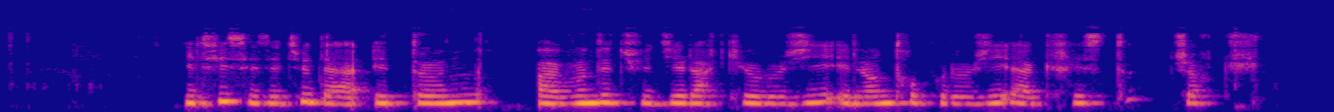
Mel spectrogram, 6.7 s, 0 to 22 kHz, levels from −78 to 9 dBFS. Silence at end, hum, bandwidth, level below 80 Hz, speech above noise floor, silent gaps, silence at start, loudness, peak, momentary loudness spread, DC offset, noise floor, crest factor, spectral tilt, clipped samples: 0.4 s; none; 7.6 kHz; -70 dBFS; 45 dB; none; 0.9 s; -22 LUFS; -6 dBFS; 15 LU; under 0.1%; -66 dBFS; 16 dB; -5 dB/octave; under 0.1%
